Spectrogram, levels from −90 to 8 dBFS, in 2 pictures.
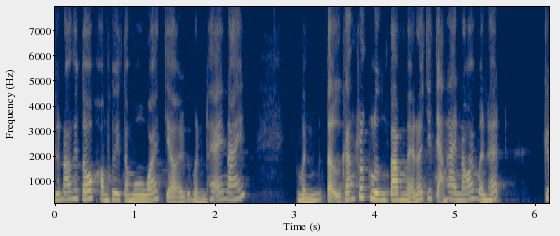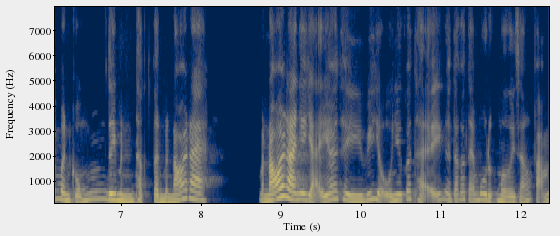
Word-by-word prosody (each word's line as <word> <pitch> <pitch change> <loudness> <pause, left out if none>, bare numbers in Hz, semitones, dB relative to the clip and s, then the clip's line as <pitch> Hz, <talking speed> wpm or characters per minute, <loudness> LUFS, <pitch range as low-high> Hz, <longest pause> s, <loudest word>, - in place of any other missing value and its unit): cứ 255 - 0
nói 275 +2 -3
cái 315 - -4
tốt 295 +2 +3
không 255 -7 -3
cái 270 - 0
người - - -2
ta 220 - -5
mua 220 0 +1
quá 240 +6 0
trời, 190 -9 -3
cái 250 - -8
mình 205 -4 -4
thấy 285 +7 -6
áy 285 - -5
náy. 280 +6 -4 0.7
Mình 220 +2 0
tự - - +3
cắn 270 +2 0
rứt 370 -3 0
lương 265 -2 +4
tâm 250 0 +4
vậy 205 -4 -1
đó, 265 +5 -1
chứ 310 - -7
chẳng - - -2
ai 275 -2 -2
nói 255 +4 -2
mình 240 -7 0
hết, 260 +5 -1 0.6
cái 315 - -3
mình 270 -6 +2
cũng 250 +8 -4
đi, 255 - +7
mình 205 -4 +3
thật 235 - -5
tình 215 -3 +1
mình 200 0 0
nói 280 +9 +2
ra, 275 -6 +1 0.7
mình 220 0 -1
nói 330 +11 +8
ra 305 -6 +8
như 265 0 +2
vậy 215 -1 +1
á 285 +4 -1
thì 220 -5 +1
ví 260 +6 -3
dụ 260 - -1
như 230 +3 0
có 295 - -2
thể 245 0 -5
người 250 - -5
ta 225 0 -7
có 280 - -7
thể 225 -2 -6
mua 250 0 0
được 215 -1 -4
10 200 -2 0
sản 205 +4 -6
phẩm, 215 +3 -5
250 Hz, 295 wpm, -23 LUFS, 220-280 Hz, 0.7 s, nói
